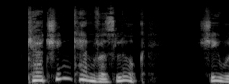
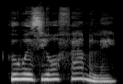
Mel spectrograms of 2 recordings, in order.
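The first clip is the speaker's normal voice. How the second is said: high duchess voice; 7 semitones higher, 4 dB louder than usual. Acted. Duchess questions Merlin, voiced high.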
